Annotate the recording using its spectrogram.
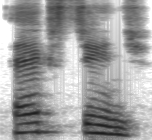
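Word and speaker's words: exchange: EX का उच्चारण हमेशा एक्स करते हैं, एक्स। और CHANGE को चेंज पढ़ते हैं, एक्सचेंज।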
